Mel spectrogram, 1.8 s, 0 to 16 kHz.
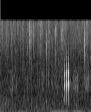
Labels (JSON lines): {"label": "biophony, damselfish", "recorder": "SoundTrap 500"}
